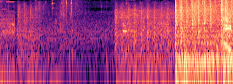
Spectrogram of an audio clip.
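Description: Gunfire in the video game Rainbow Six Siege, a muffled, indistinct clatter that turns into a loud, dense burst of shots in the final second.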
